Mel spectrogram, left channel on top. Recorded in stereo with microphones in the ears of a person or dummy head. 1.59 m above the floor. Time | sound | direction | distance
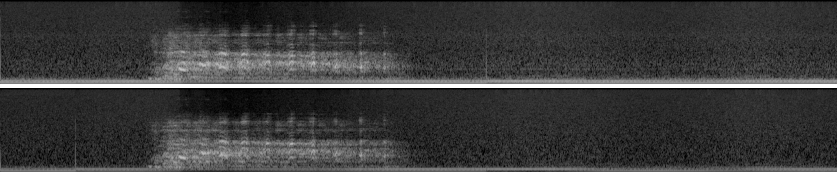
1.5 | laughter | 5° right (ahead or behind) | 7.5 m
